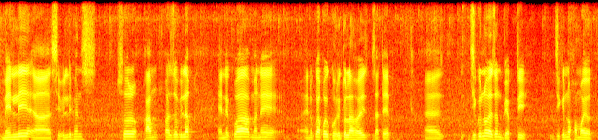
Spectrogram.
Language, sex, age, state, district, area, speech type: Assamese, male, 18-30, Assam, Nalbari, rural, spontaneous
